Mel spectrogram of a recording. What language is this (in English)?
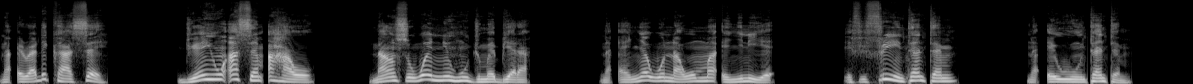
Akan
